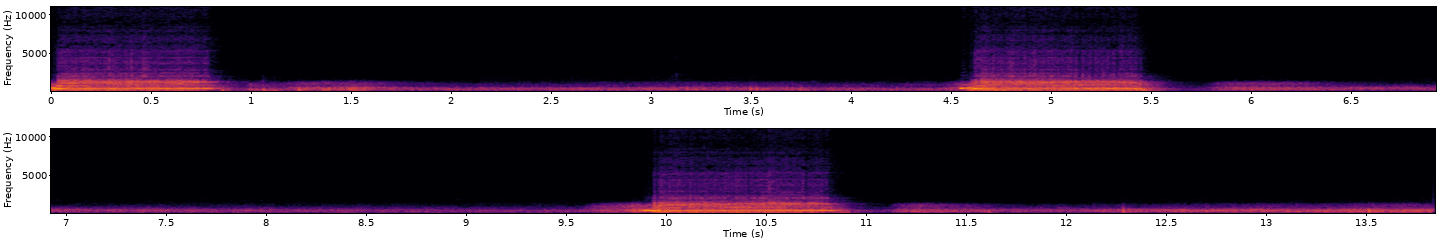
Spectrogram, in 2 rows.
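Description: Loud, harsh, high-pitched musical breath sounds recur about 13 times a minute, with quieter rushing airflow between them. This is tracheal stridor, a noisy sound of air forced through a narrowed upper airway or windpipe.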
